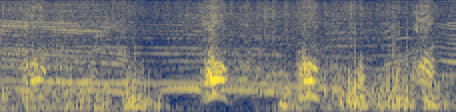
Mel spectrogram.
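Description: A dog barking several short times, with people's voices around it.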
